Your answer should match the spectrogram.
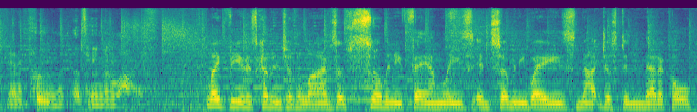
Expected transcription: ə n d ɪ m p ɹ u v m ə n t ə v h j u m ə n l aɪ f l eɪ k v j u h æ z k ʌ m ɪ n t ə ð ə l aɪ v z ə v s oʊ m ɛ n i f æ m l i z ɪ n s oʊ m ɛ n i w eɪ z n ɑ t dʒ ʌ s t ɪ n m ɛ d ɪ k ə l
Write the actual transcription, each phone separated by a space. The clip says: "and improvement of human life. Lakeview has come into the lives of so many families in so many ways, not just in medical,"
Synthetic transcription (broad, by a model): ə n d ɪ m p ɹ u v m ə n t ə v h j u m ə n l aɪ f l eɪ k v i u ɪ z k ʌ m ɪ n t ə ð ə l aɪ v z ə v s oʊ m ɛ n i f æ m l i z ɪ n s oʊ m ɛ n i w eɪ z n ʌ t dʒ ʌ s t ɪ n m ɛ d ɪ k l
